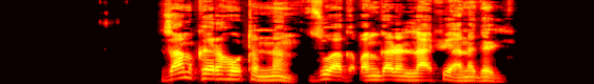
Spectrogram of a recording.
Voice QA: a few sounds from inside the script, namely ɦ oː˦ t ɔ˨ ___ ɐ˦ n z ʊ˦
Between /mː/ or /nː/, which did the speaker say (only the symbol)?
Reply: nː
